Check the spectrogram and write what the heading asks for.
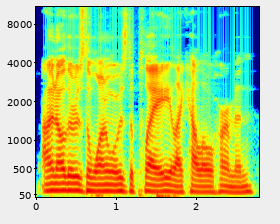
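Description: A young man hosting a podcast in casual chat, relaxed and self-mocking, laughing often. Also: on the low side, fast, clear, resonant tone. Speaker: podcast host.

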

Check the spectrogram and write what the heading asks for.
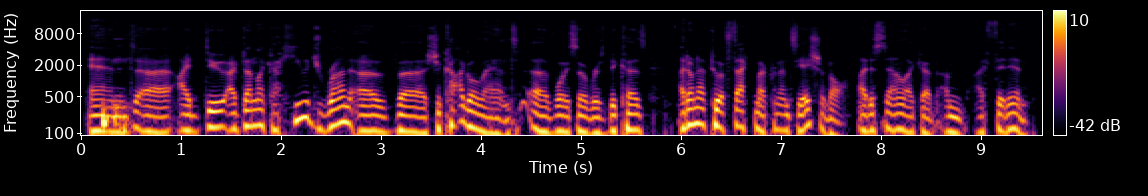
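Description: A Canadian man in his forties, a voiceover artist chatting as a podcast guest, telling animated stories and laughing easily. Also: fairly low pitch, dry recording. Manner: animated, story-driven, quick to laugh. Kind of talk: casual storytelling chat.

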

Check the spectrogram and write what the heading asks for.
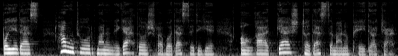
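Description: A woman's voice: lowish voice, darkish tone. A woman narrating a tense first-person story as an audiobook reader.

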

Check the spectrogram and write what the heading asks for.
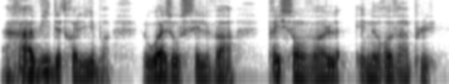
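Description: Brief: male storyteller reading a fairy tale, very deep, mellow, measured.

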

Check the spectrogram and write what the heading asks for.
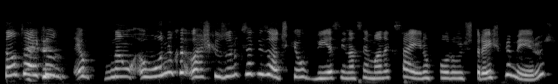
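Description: A woman's voice: very high voice, darkish tone, no echo. A Brazilian woman co-hosting a podcast, talking in an emotional way full of fillers. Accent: Brazilian Portuguese. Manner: fast, emotional, lots of fillers. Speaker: podcast co-host. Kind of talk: casual podcast chat. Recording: dull lo-fi sound.

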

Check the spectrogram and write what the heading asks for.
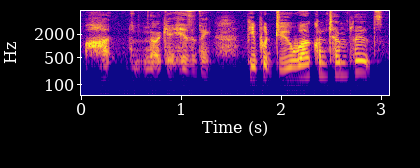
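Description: A man's voice: fairly high pitch, expressive, a little fast, sharp tone, a little hiss or hum, rough recording. A young man co-hosting a podcast, chatting casually and giving laid-back advice. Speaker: podcast co-host. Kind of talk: casual chat.

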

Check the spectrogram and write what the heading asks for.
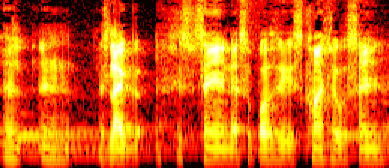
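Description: A young man rambles through a personal story in a loose, unscripted way. His voice is bright and forward, and his pitch stays level and flat. Faint guitar music plays underneath. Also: moderate pace. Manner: rambling, many restarts and fillers, frank. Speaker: vlogger. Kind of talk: casual storytelling monologue.

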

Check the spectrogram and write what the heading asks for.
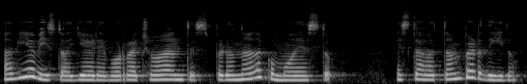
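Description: Mellow-voiced woman reading an audiobook. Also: medium pitch, moderate pace. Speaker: audiobook narrator. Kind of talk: scripted first-person narration.

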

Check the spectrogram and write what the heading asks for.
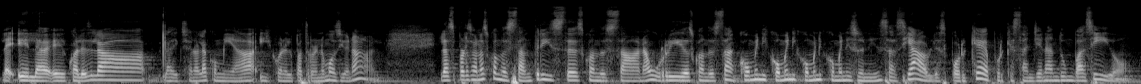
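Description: A woman in her thirties giving a reflective motivational monologue, heartfelt and emphatic, sometimes dropping to a soft hush. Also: lowish voice, brisk, a little hiss or hum. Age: 30s. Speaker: personal growth speaker.

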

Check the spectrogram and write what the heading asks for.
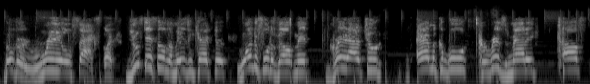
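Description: A man co-hosting a podcast in casual chat, animated and joking, with lots of fillers. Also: extremely high pitch, normal speed, soft background music. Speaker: podcast co-host. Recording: muffled dry recording.

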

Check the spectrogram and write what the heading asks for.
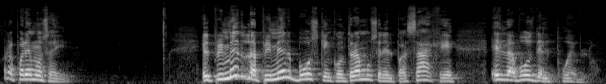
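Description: A young man preaching a sermon to his congregation, halting with fillers and repeated words and often saying amen. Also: high-pitched, big pitch swings, a little mellow, slightly rough. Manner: addresses the congregation as brother and sisters.

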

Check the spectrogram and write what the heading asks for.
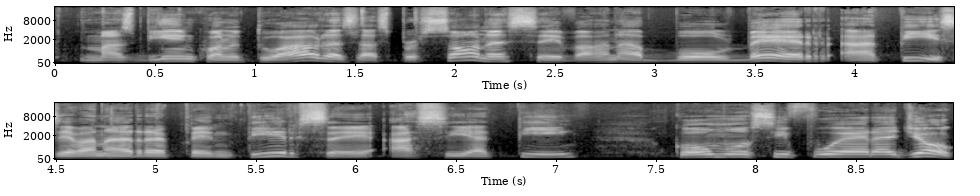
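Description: A middle-aged man teaching on Bible words, earnest and slow, mixing a personal confession into his explanation. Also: medium pitch, fairly bright tone, slight background noise. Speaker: preacher.

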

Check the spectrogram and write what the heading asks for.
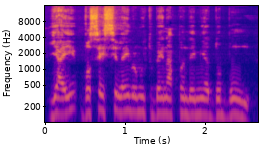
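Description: A man from Brazil, a podcast guest, explaining his topic at length in casual chat with animated asides. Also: a little high, a little fast.

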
